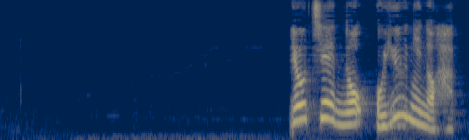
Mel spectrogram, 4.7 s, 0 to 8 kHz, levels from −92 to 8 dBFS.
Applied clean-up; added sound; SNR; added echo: neural mask model DeepFilterNet 3.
